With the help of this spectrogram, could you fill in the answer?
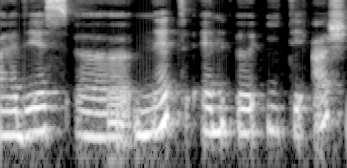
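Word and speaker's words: Neith: La source est visiblement chez un prêtre égyptien, un prêtre dédié à la déesse Net, N-E-I-T-H. Il y a différentes prononciations pour cette déesse.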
